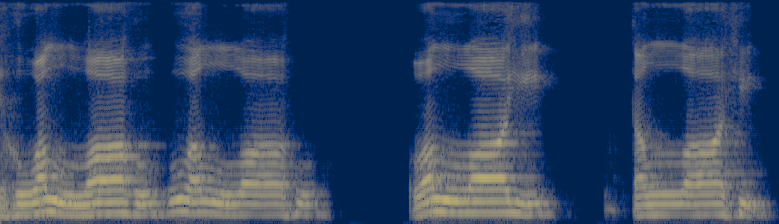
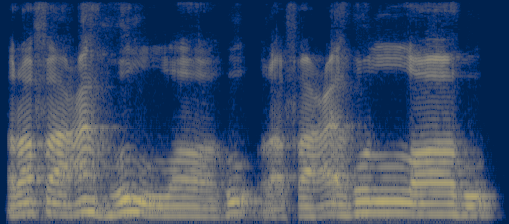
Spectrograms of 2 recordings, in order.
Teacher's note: جب زبر آ جائے یا پیش آ جائے اللہ کے نام سے پہلے تو پھر ہم اسے موٹا پڑھیں گے، اور اگر زیر آ جائے تو باریک پڑھیں گے۔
